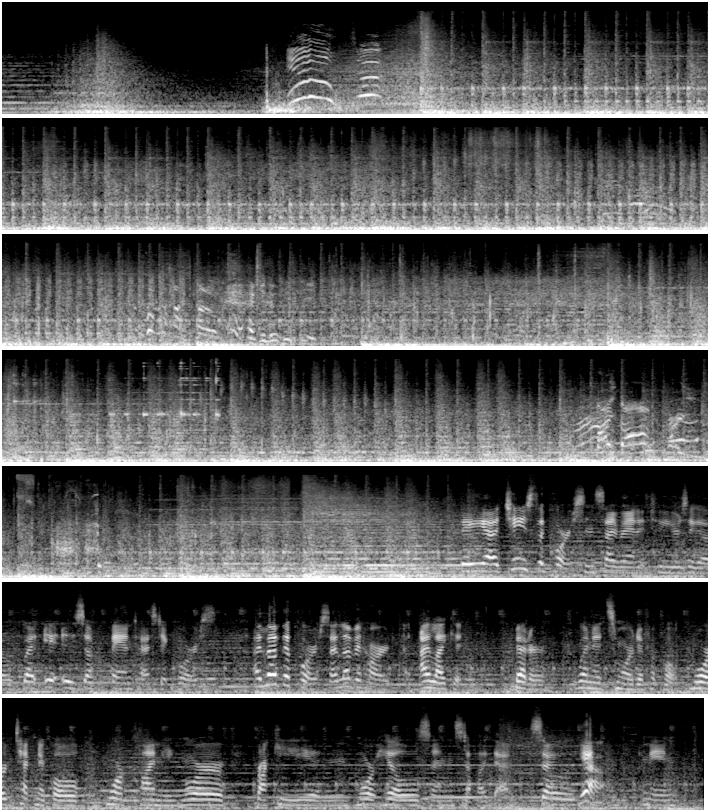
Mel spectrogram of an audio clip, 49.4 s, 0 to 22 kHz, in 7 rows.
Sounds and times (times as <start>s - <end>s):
Music: 0.0s - 49.3s
Run: 12.4s - 25.0s.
